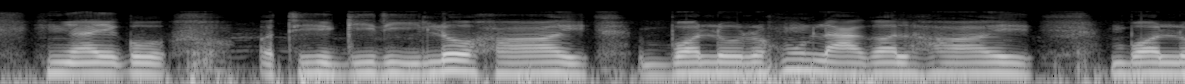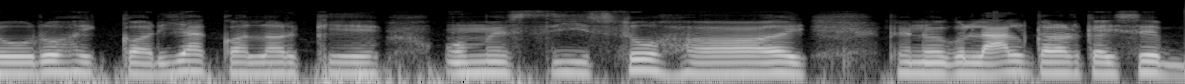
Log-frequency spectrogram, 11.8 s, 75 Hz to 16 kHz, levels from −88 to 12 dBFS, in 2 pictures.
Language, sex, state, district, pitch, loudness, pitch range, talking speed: Bajjika, male, Bihar, Vaishali, 150 Hz, -17 LUFS, 140-150 Hz, 130 wpm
